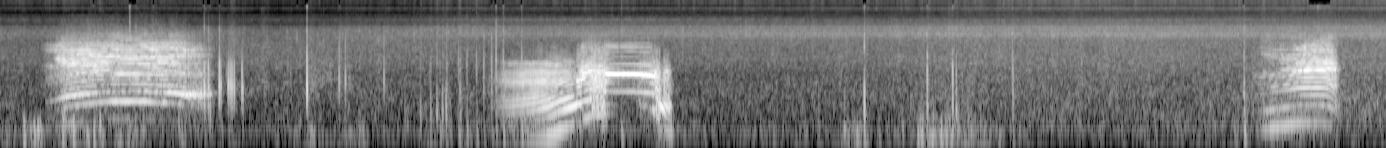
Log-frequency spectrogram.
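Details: Tame village cattle from a herd returning to their pen: three drawn-out, harmonic-rich moos, the first about one and a half seconds long, a second rising then falling, a shorter third near the end, with quiet pauses between.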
